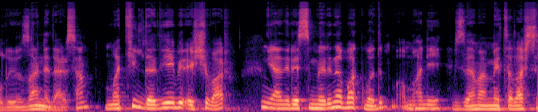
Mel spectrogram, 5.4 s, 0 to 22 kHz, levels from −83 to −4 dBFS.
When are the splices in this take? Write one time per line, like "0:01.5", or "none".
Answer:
0:02.6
